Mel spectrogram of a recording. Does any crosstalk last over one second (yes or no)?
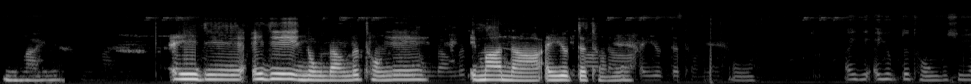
no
